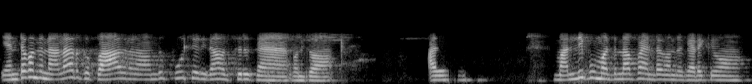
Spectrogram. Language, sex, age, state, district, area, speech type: Tamil, female, 18-30, Tamil Nadu, Ariyalur, rural, conversation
